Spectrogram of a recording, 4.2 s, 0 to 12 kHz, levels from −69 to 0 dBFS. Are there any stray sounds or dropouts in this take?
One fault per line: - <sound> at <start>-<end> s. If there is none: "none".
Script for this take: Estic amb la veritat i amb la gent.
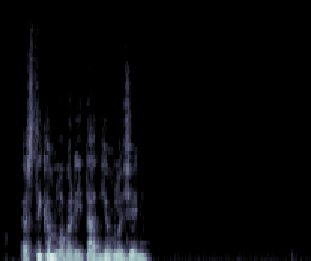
none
